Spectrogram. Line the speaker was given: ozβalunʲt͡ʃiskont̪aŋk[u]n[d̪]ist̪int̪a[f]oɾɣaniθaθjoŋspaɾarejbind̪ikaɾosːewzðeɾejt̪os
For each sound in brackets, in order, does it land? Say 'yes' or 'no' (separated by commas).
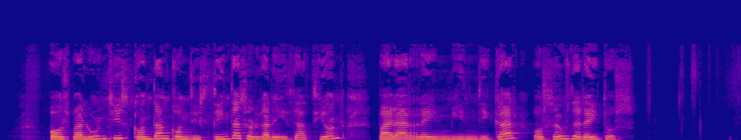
no, yes, no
